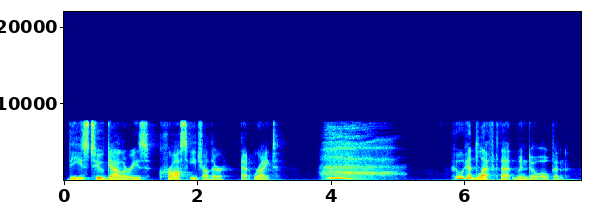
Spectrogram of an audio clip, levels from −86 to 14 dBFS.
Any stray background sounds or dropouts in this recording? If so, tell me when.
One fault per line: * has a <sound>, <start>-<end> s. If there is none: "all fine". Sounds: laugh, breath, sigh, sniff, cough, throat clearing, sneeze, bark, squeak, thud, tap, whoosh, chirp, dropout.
* has a sigh, 3.8-5.2 s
